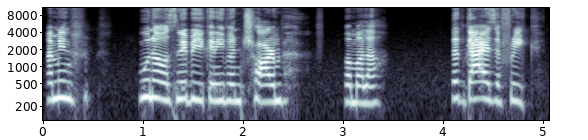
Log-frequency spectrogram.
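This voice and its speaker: A woman's voice: high voice, little pitch movement, moderate pace, bright, forceful tone, clean tone, no room sound, studio quality. A woman doing casual live game commentary for her chat, repeating phrases as she thinks aloud, her voice a little worn from a cold. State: getting over a cold, voice wearing out. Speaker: game streamer.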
